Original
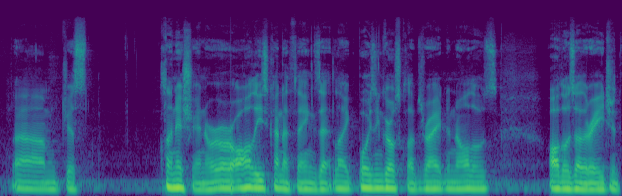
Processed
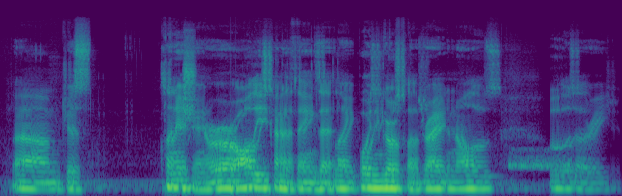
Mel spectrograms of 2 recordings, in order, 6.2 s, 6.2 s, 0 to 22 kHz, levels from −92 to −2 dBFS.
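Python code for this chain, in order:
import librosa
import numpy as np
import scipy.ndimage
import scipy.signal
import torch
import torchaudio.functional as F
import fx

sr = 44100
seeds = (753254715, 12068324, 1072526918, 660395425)

y = fx.fade_out_tail(x, sr, length_s=1.8)
y = fx.peak_eq(y, sr, hz=250.0, db=-4.0, octaves=2.1)
y = fx.hum_notches(y, sr, base_hz=60, count=5)
y = fx.doubler(y, sr, ms=47.0, db=-2.5)
y = fx.spec_repair(y, sr, seeds[0], start_s=5.12, length_s=0.6, low_hz=470.0, high_hz=940.0, source='after')
y = fx.attack_slew(y, sr, db_per_s=540.0)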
